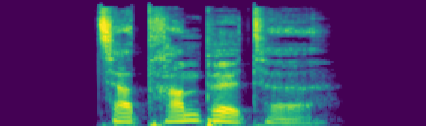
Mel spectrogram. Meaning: inflection of zertrampeln: 1. first/third-person singular preterite 2. first/third-person singular subjunctive II
- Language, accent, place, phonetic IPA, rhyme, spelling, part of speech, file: German, Germany, Berlin, [t͡sɛɐ̯ˈtʁampl̩tə], -ampl̩tə, zertrampelte, adjective / verb, De-zertrampelte.ogg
